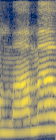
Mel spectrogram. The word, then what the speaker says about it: Mama: I'm Mama, which rhymes with Lalama, and I use she, her pronouns.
